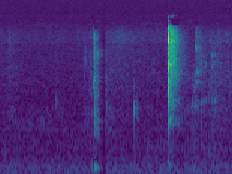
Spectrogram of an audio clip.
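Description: Drinking from a clear plastic water bottle: mostly quiet, with a couple of short clicks, the sharper one about a second and a half in.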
